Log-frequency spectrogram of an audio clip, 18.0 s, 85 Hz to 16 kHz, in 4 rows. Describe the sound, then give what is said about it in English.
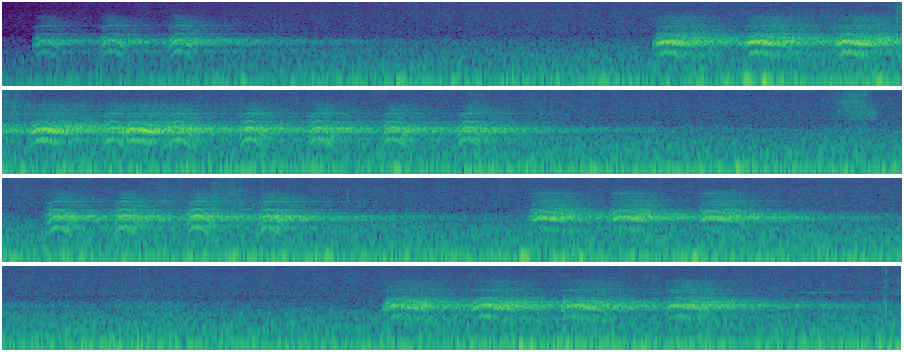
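American crows caw in repeated harsh bursts at Valens Conservation Area in southern Ontario on January 1, 2021, several calls in quick series separated by short pauses, over a low steady background rumble with no talking. “And the first bird I'm recording this year is some American crows.”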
